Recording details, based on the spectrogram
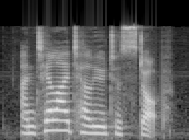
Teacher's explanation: did you hear the falling tone at the end · falling tone in English statements usually end in a falling tone the falling tone at the end tells the listener that the statement is finished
